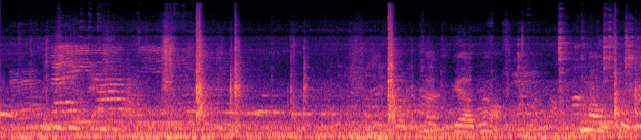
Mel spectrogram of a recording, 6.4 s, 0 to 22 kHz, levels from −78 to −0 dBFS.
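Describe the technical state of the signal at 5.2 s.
At 5.2 s the signal is hard clipped, as it is across the whole clip. It was driven about 18 dB past what the stage could pass. A few percent of samples hit the ceiling and are cut flat. Those flattened peaks add high harmonics, heard as harsh fuzz on every loud sound.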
